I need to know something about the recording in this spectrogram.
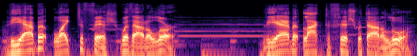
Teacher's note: his speech is non-rhotic, which means he doesn't pronounce his R's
